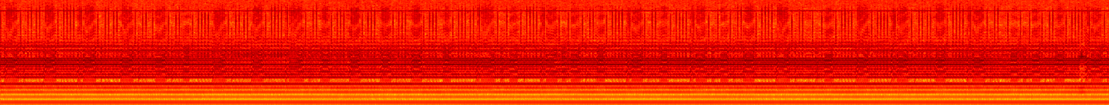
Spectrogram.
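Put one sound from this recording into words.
A small motor whirs steadily as a crawler rolls through a pipe.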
